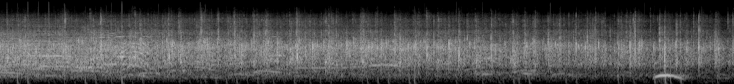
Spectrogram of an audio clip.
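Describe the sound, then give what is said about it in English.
An audience claps their hands to magnify the Lord, sustained, dense applause for about seven seconds, loud and steady, with a brief voiced shout rising near the end. “Clap your hands and magnify the Lord.”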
